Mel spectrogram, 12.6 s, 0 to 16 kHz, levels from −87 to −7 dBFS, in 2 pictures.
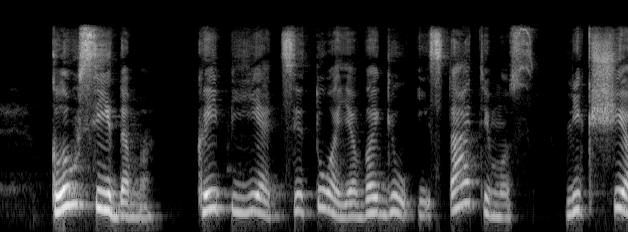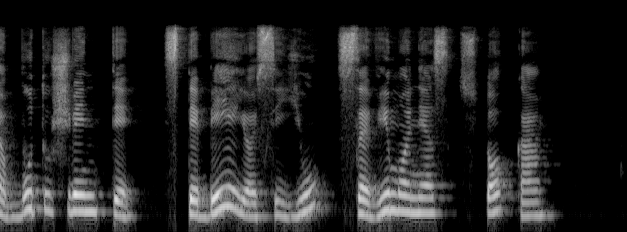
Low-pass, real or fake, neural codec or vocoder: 10.8 kHz; real; none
